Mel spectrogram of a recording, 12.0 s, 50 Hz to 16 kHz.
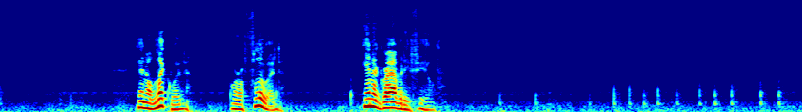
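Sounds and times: marker writing on whiteboard: 4.3s - 5.7s, 7.1s - 12.0s.

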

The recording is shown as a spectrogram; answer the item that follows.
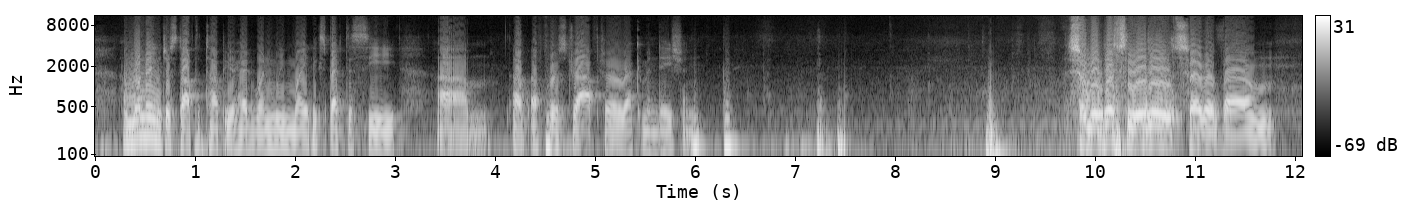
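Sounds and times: faint steady hum: 0.0s - 12.0s
hand knocking on table: 6.0s - 6.5s.

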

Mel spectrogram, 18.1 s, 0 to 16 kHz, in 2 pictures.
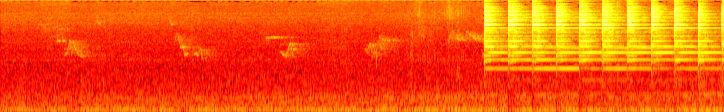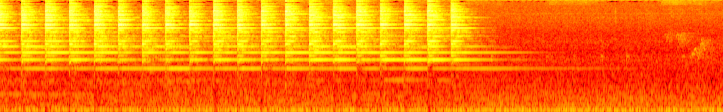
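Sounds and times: crossing bell ringing: 6.0s - 18.0s.

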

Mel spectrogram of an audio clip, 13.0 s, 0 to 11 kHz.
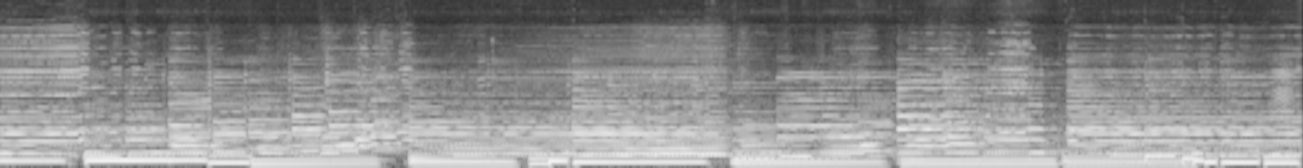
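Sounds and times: alto saxophone: 0.0s - 13.0s
electric bass notes: 0.0s - 13.0s
electric guitar tones: 0.0s - 13.0s.

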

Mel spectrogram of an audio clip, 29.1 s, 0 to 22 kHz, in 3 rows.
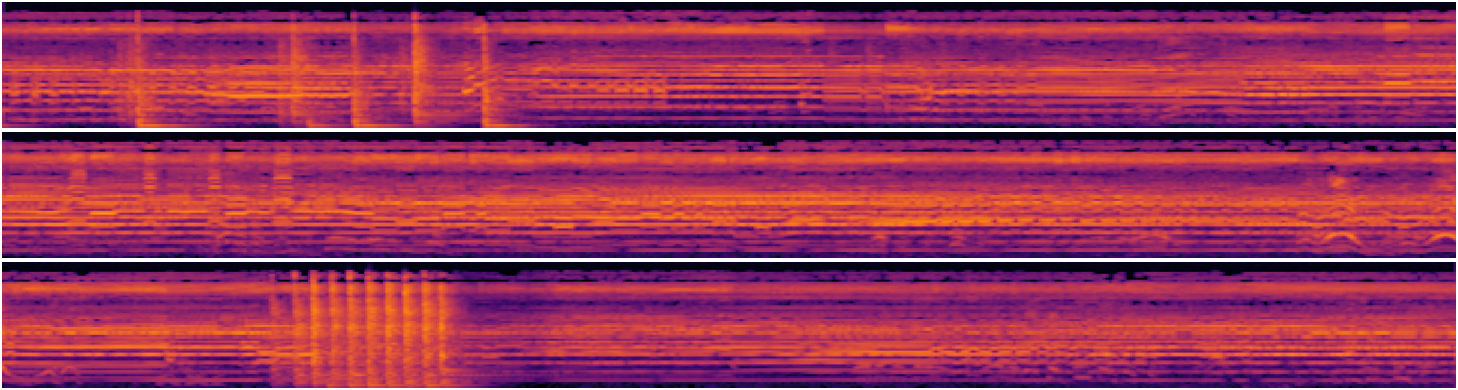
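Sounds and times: ornamented shawm melody: 0.0s - 29.0s
reedy shawm drone: 0.0s - 29.0s.

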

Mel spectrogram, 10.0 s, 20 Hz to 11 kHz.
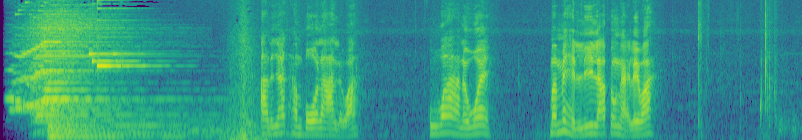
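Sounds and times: chiming musical logo sting: 1.1s - 2.4s.

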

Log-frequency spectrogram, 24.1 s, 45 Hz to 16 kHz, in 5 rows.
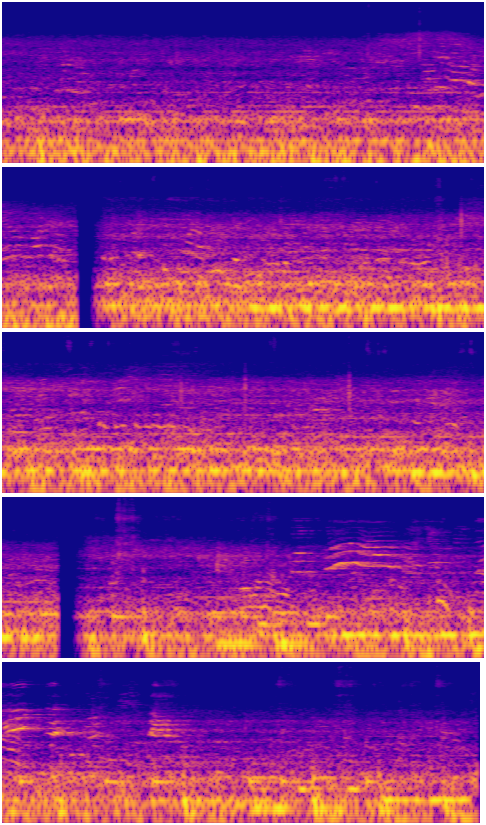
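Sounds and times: steady low rumble: 0.0s - 24.0s
children calling and shouting: 16.7s - 22.6s.

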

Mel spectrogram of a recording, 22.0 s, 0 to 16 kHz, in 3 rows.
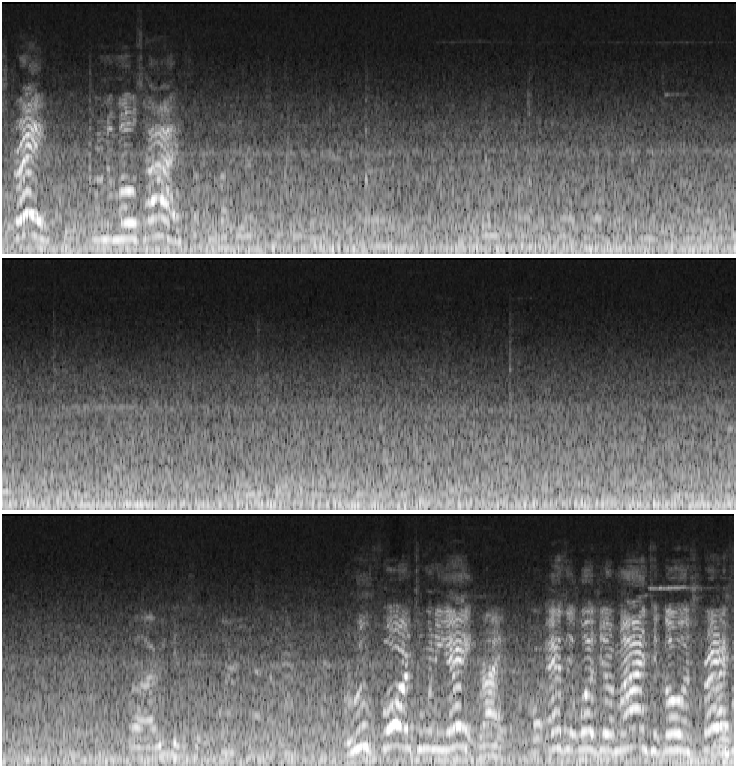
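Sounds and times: city street traffic rumble: 0.0s - 22.0s
faint voices: 0.0s - 22.0s.

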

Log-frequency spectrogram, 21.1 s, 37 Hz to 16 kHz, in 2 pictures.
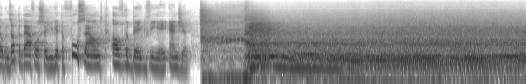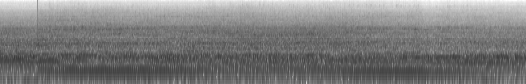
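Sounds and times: car engine idling: 4.0s - 21.0s.

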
